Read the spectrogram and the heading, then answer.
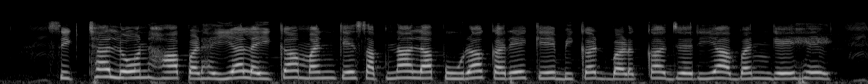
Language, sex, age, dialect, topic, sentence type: Chhattisgarhi, female, 18-24, Western/Budati/Khatahi, banking, statement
